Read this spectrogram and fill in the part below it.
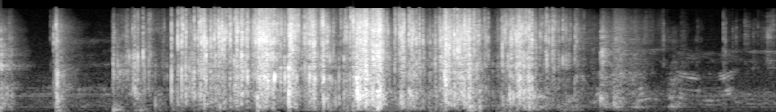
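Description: A foil wrapper crinkles and tears as a card pack is opened.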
